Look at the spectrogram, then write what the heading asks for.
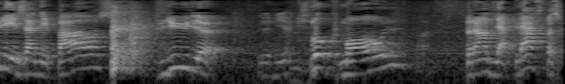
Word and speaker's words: Bokmål: on pourrait dire deux langues, mais eux disent deux variantes d'une même langue de la ville, le Bokmål, qui s'écrit Bokmal, mais qui se prononce Bokmål, et le Nyrs.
